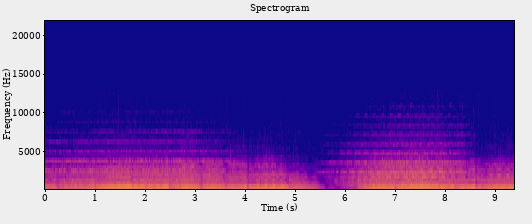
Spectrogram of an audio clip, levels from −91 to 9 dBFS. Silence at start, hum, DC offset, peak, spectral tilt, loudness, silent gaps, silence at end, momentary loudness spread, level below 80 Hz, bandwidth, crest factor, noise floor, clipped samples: 0 s; none; under 0.1%; -14 dBFS; -6 dB/octave; -29 LUFS; none; 0 s; 11 LU; -58 dBFS; 7.6 kHz; 14 dB; -50 dBFS; under 0.1%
